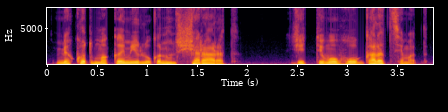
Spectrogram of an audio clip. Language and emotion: Kashmiri, angry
